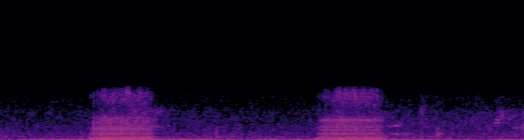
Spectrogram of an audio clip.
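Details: Lolita, a Shar Pei, snores in her sleep: two long, raspy, vibrating snores about two seconds apart over a constant low electrical hum.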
